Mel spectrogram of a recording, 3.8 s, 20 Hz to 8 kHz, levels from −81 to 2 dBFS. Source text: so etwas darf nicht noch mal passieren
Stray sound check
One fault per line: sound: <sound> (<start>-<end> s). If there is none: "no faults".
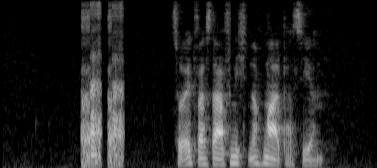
sound: laugh (0.8-1.2 s)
